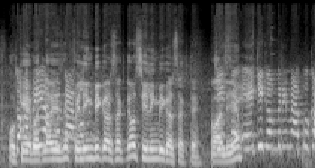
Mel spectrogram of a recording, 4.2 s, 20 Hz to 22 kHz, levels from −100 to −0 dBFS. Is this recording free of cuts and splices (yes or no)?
no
